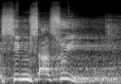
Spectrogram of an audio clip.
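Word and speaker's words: Tsim Sha Tsui: Nama masjidnya Masjid Sim Sa Sui. Ya, Tesim, Tesa, Tesui tulisannya. Dibacanya T-nya hilang, Sim Sa Sui.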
